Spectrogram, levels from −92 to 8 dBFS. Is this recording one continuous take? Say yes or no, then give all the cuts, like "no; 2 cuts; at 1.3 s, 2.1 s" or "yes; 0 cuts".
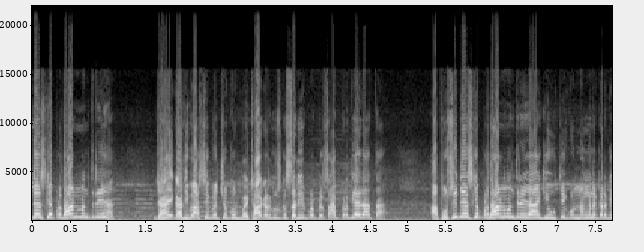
yes; 0 cuts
